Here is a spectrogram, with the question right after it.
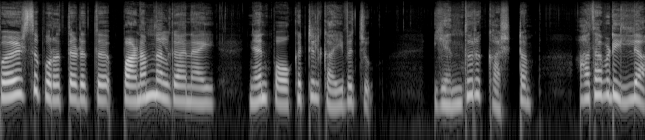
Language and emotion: Malayalam, fearful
